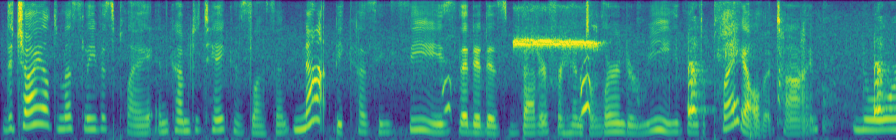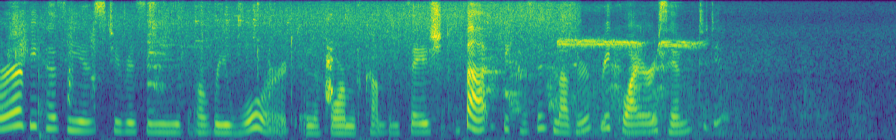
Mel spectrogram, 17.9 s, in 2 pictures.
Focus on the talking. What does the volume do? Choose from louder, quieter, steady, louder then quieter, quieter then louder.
steady.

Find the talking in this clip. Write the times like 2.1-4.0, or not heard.
0.0-16.2.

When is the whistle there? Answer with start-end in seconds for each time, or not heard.
5.1-6.1, 14.5-16.1.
